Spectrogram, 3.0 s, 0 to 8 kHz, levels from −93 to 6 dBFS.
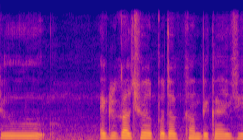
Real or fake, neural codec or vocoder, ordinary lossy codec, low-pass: fake; codec, 44.1 kHz, 7.8 kbps, Pupu-Codec; none; 7.2 kHz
